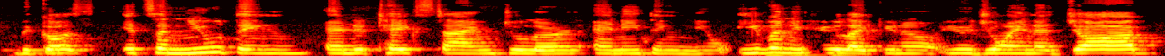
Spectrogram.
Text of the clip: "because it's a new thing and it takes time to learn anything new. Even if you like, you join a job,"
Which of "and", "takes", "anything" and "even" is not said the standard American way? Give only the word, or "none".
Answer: anything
